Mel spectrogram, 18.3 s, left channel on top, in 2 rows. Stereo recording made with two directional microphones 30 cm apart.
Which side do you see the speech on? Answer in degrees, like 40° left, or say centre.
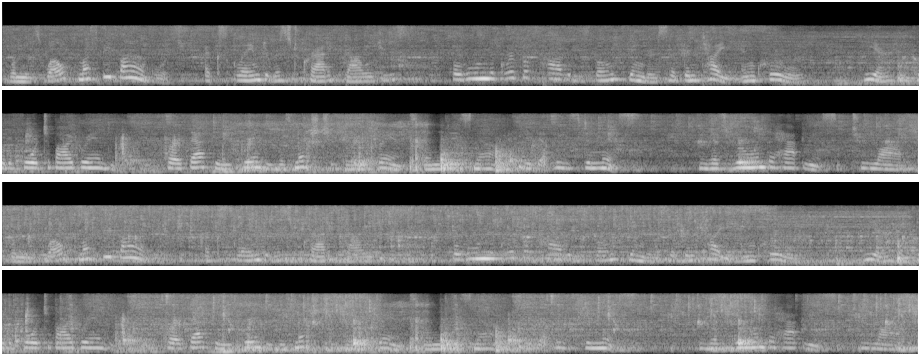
10° left.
